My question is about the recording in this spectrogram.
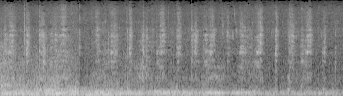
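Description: Metal spatula scraping and knocking against a steel wok at about three to four strokes a second, stirring garlic and onion frying in hot oil, over a steady low hum. The strokes grow quieter near the end.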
